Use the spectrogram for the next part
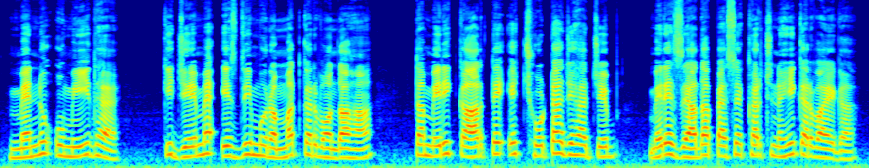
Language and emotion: Punjabi, fearful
